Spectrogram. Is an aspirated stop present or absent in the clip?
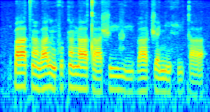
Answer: absent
